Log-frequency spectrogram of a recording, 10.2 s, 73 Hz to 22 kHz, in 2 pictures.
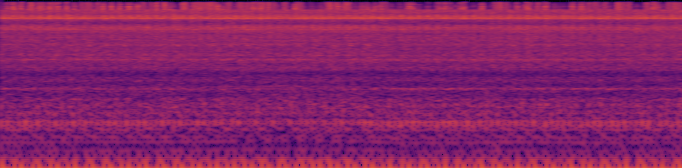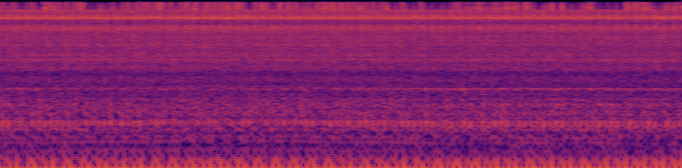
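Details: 1994 Alfa Romeo 3.0 24v QV engine, cold start-up idling silky smooth with a deep steady hum and no ticking or knocking; a normal idle, though knocking returns after about 4 minutes.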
